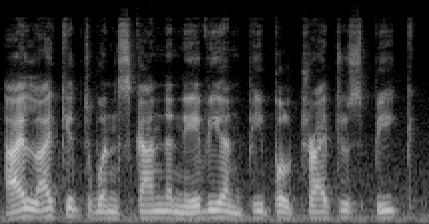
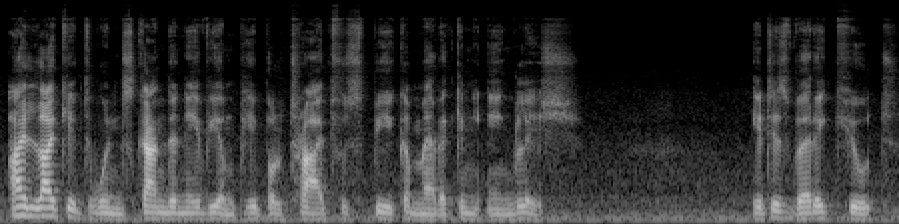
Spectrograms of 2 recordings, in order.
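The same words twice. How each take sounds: First: Put-on second stab at a Scandinavian accent; imitated Scandinavian accent. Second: Put-on wobbly Scandinavian accent drifting toward Indian; attempted Scandinavian-accented English. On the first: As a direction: try English with a Scandinavian lilt. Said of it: "I'll have it in my head". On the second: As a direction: imitate a Scandinavian speaking English. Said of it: "Why are they sounding Indian now?".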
